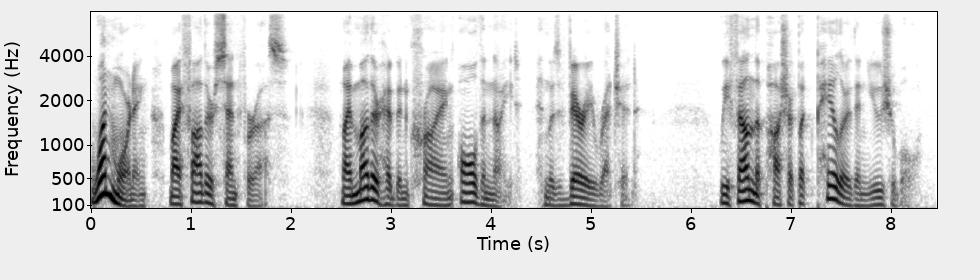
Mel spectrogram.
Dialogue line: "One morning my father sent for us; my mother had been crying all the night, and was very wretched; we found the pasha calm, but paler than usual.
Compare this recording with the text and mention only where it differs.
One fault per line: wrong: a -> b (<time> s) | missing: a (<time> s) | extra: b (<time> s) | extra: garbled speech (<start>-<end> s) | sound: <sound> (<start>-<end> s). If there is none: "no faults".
missing: calm (7.0 s)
